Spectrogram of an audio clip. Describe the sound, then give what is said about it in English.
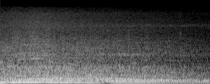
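A truck engine revving while stuck in deep sand on a forest road, a loud, continuous low drone with layered rumbling tones that waver slightly, heard alone. “But when the road turns to sand, it too is deep. We're stuck in sand.”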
